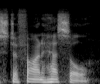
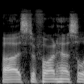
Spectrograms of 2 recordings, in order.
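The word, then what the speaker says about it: Stéphane Hessel: And we're talking with Stephane Hessel. Am I pronouncing everything right here, sir? Yes. Okay. Stephane Hessel, his book is Time for Outrage from 12 publishers, and it's in bookstores now.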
